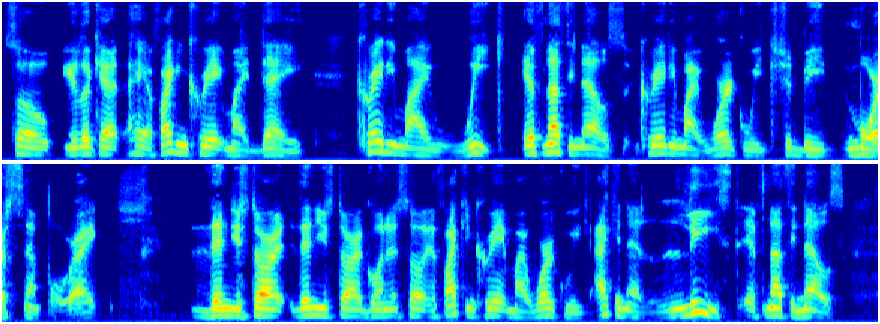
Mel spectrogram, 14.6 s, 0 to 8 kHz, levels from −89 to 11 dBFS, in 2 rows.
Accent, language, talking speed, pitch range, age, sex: American, English, 200 wpm, 115-140 Hz, 30-49, male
